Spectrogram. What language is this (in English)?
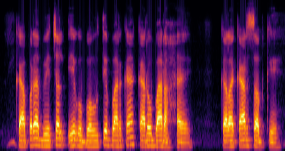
Bhojpuri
